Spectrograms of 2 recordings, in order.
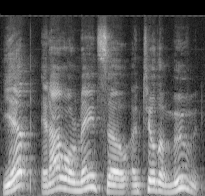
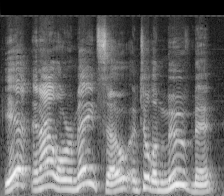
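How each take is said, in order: First: It is said in the speaker's plain accent. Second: It is said in a put-on southern accent.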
